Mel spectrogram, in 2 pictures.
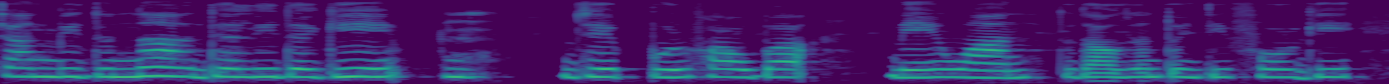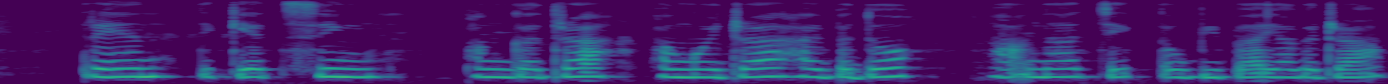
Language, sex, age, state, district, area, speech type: Manipuri, female, 30-45, Manipur, Senapati, rural, read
